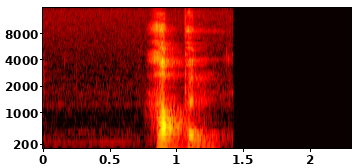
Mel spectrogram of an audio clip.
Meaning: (verb) 1. to take a bite 2. to gasp; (noun) plural of hap
- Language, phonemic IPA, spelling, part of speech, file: Dutch, /ˈɦɑpə(n)/, happen, verb / noun, Nl-happen.ogg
